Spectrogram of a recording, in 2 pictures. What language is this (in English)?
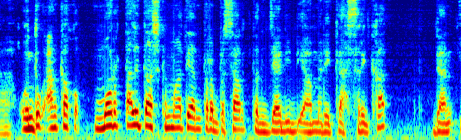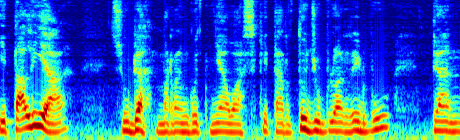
Indonesian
